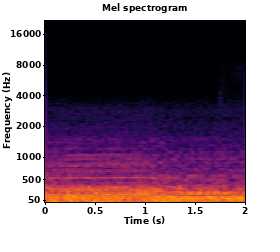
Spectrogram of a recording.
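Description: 2020 Ford Escape's 1.5-litre turbocharged three-cylinder engine heard from inside the cabin, pulling steadily under throttle over tyre and road noise; the engine note is not too buzzy.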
